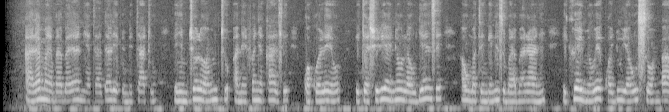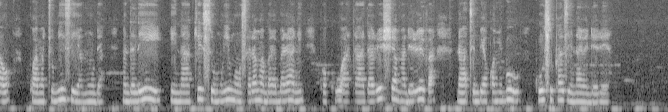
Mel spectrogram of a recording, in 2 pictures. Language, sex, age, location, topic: Swahili, female, 18-24, Dar es Salaam, government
